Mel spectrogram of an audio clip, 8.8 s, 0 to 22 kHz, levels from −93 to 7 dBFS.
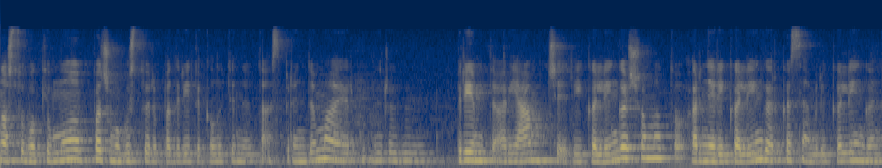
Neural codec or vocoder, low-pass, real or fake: none; 10.8 kHz; real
